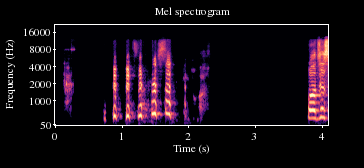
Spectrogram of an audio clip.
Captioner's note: laughter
